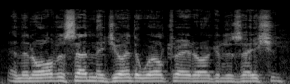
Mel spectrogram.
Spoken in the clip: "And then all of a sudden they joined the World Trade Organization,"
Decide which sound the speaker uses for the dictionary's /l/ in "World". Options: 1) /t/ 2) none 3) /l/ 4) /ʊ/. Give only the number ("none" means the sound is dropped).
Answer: 3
